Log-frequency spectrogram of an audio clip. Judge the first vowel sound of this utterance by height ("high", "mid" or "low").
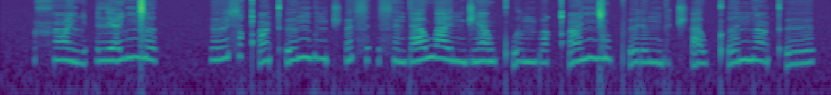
low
